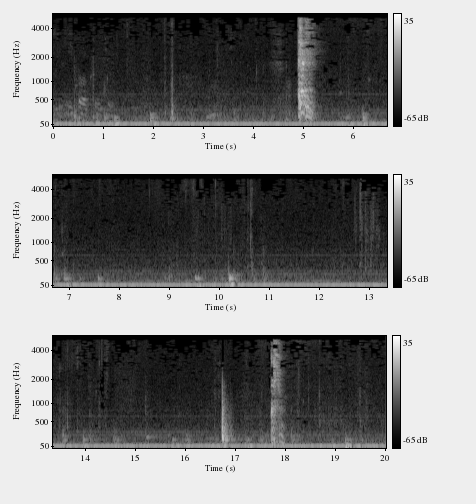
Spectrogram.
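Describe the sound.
A person with asthma coughs and clears their throat in a few short, sharp bursts, one near the start and two close together later on, over a low, steady hum.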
